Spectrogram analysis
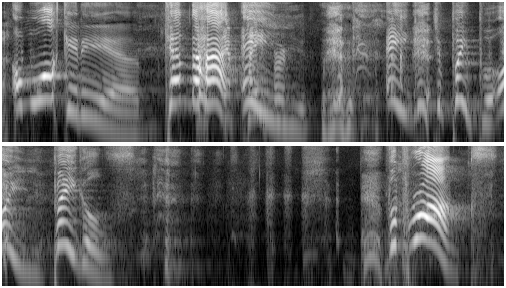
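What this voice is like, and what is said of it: Exaggerated old-style New York accent. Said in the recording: “What is that accent? Where's he from? ... Brooklyn, New York ... Is he from like the 1940s as well?”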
